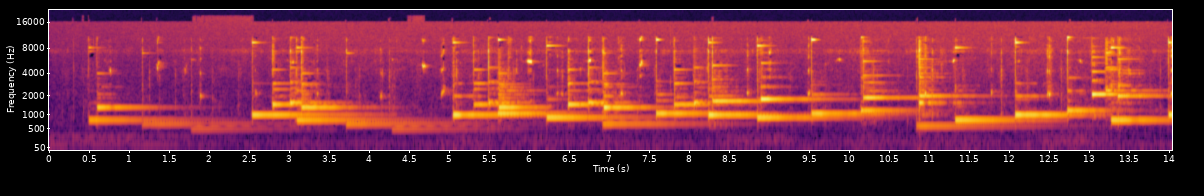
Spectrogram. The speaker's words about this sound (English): And it starts with that music box. And I was like, I don't know what it is about music boxes, but they do sound like weird and fucked up, don't they? Don't they just sound a little fucked up to you? I mean, all right, here's one.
